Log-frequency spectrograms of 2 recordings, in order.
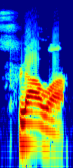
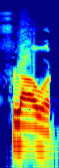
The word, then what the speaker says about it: flower: लेकिन जब आप ब्रिटिश इंग्लिश से हटकर अमेरिकन इश की बात करेंगे तो वहां पे इस आर को आपने स्ट्रांगली प्रोनाउंस करना है। तो इसका मतलब ये हो गया आप इसको बोलेंगे फ्लावर। फ्लावर फ्लावर ओके इसका मतलब ये हो गया के आर जो है ना इसको हम स्ट्रांगली प्रोनाउंस करते हैं। अमेरिकन इंग्लिश में आर is strongly pronounced in American English. In American English in American absents.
